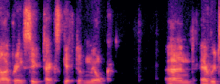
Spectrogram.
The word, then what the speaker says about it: MIWK: It's pronounced M-I-W-K. – Yeah. – I've been saying MOOC in my head for years, but I have now finally going to find out, is MOOC the correct pronunciation of MOOC? – I think any pronunciation is correct because it's a made-up word, but it's milk.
